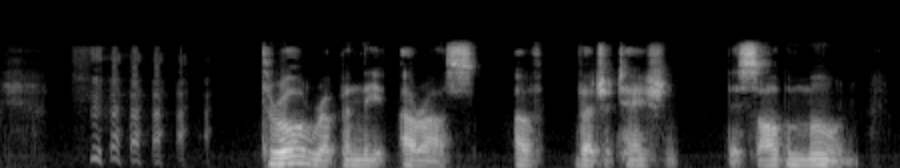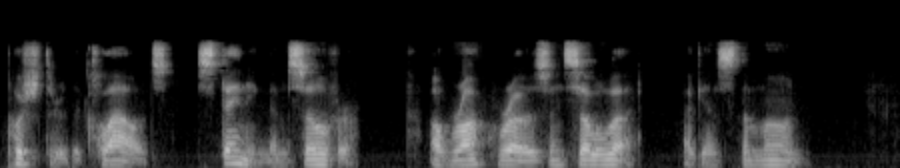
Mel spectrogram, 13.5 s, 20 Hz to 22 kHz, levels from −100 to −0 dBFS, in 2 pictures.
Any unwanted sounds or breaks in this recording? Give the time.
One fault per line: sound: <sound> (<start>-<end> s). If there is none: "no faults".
sound: laugh (0.5-1.6 s)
